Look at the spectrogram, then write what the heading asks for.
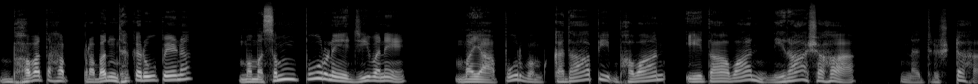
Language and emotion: Sanskrit, surprised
